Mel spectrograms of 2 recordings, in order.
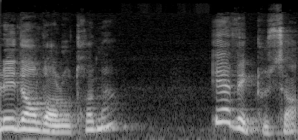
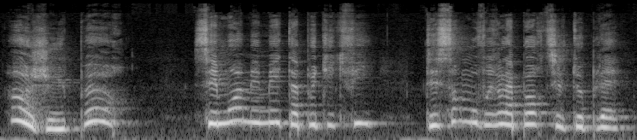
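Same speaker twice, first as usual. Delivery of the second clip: put-on much higher child's voice; little girl; 12 semitones higher, 3 dB louder than usual. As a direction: ask at the door. La fillette à la porte. (voix de fillette)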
